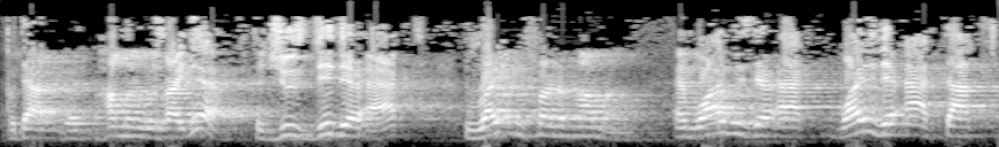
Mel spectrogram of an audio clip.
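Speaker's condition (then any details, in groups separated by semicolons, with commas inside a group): No condition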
